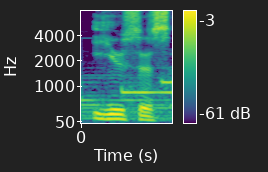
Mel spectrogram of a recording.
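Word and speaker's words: Jusis: Us Albera. Us. Okay. Jay is silent.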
